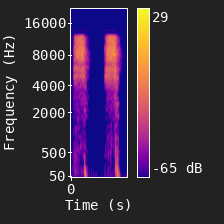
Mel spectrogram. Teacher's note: If you want to touch your throat while saying s, s, no vibration. So this is voiceless.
